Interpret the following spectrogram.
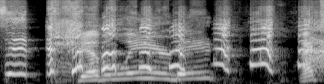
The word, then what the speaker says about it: Chevalier: But in English or American, it is generally pronounced Chevalier. Chevalier, like a sommelier.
